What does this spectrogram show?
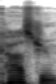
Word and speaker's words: costume: And costume has a silent E at the end.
